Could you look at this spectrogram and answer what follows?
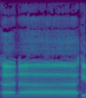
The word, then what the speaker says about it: آناء: كلمة آناء نحن نكتبها آناء بهمزة بعد الألف على السطر، لكنها في هذه الآية في سورة طه زيدت فيها ياء، ولكنها لا تنطق، ما زيدت إلا في الكتابة فقط، ما زيدت إلا في الكتابة فقط.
